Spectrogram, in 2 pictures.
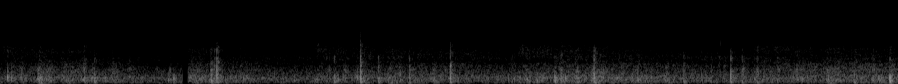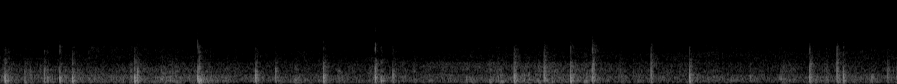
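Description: Fireworks going off across the city: a continuous rumble of many overlapping distant bangs with sharper single pops throughout, growing more frequent in the second half.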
